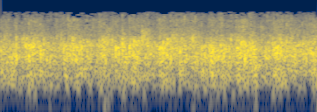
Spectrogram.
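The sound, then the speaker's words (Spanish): Seated audience in rows of chairs applauding a cellist, a fairly faint, even patter of many hands clapping that stays steady throughout. “Frente a la artista, el público aplaude sentado en varias filas de sillas.”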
